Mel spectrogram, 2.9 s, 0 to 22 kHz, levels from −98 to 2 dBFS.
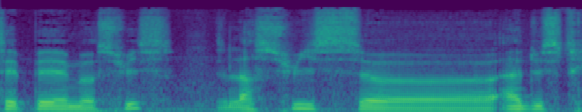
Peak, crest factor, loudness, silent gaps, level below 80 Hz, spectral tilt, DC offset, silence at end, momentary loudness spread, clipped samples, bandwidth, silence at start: -14 dBFS; 14 dB; -30 LUFS; none; -54 dBFS; -5 dB/octave; under 0.1%; 0 s; 8 LU; under 0.1%; 16 kHz; 0 s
